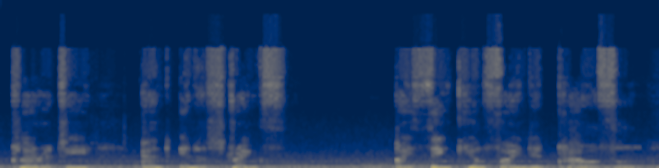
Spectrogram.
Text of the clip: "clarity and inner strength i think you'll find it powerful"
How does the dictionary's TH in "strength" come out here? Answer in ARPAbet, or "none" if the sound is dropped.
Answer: TH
